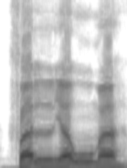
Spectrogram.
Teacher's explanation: di sini ada waw sukun di dalam fathah, maka di sini bacaan lin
